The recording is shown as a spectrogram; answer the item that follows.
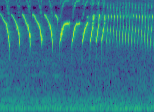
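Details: Belgian canary song recorded for singing training: slow, separate downward-arched whistles that quicken steadily into a fast, even high trill.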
